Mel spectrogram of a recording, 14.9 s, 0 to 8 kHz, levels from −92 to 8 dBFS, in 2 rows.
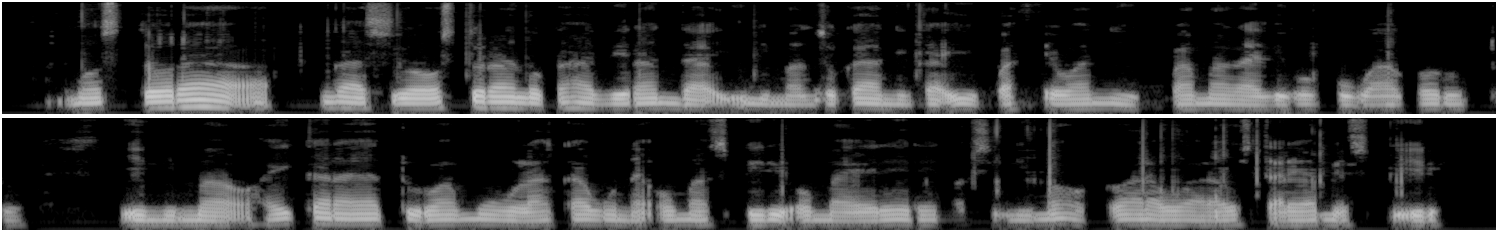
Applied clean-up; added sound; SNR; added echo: neural mask model Resemble Enhance denoiser.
